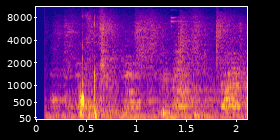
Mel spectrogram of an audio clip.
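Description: A dog gives one short bark about half a second in, excited while searching for a kitten hidden under furniture, followed by quieter scattered sounds.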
